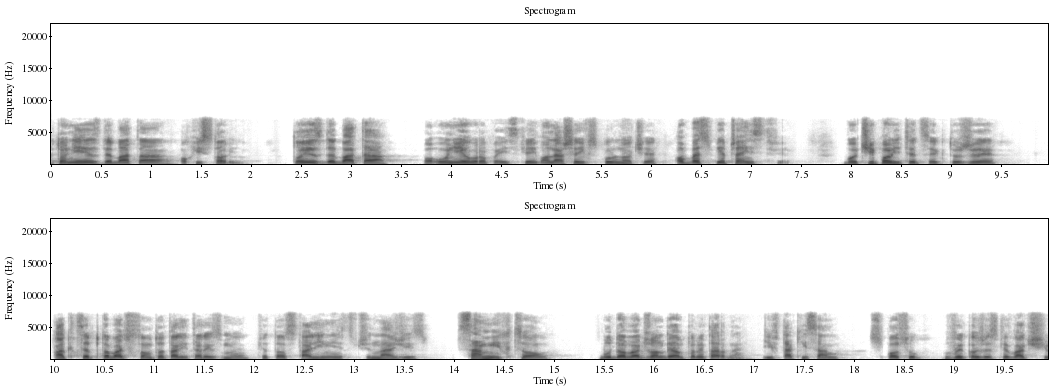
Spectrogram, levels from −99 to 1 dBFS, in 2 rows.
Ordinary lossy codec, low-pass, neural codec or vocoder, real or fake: none; 7.2 kHz; codec, 16 kHz, 2 kbps, FreqCodec, larger model; fake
